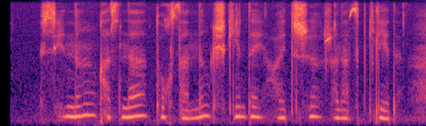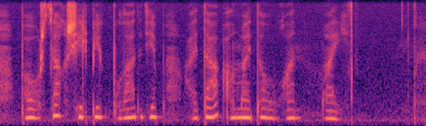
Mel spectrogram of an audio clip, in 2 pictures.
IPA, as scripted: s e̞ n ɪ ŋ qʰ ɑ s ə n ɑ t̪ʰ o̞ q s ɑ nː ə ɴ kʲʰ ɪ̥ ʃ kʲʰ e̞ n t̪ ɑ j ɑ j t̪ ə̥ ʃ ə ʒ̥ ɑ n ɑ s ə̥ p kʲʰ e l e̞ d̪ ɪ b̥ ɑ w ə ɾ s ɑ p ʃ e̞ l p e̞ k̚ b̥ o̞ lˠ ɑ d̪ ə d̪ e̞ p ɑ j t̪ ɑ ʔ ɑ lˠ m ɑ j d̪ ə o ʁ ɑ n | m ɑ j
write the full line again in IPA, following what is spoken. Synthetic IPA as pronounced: s e̞ n ɪ ŋ qʰ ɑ s ə n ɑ t̪ʰ o̞ q s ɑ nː ə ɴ kʲʰ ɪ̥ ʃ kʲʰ e̞ n t̪ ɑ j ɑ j t̪ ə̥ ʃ ə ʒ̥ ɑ n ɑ s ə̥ p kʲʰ e l e̞ d̪ ɪ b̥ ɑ w ə ɾ s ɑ q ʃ e̞ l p e̞ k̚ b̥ o̞ lˠ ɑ d̪ ə d̪ e̞ p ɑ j t̪ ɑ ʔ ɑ lˠ m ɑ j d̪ ə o ʁ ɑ n | m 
